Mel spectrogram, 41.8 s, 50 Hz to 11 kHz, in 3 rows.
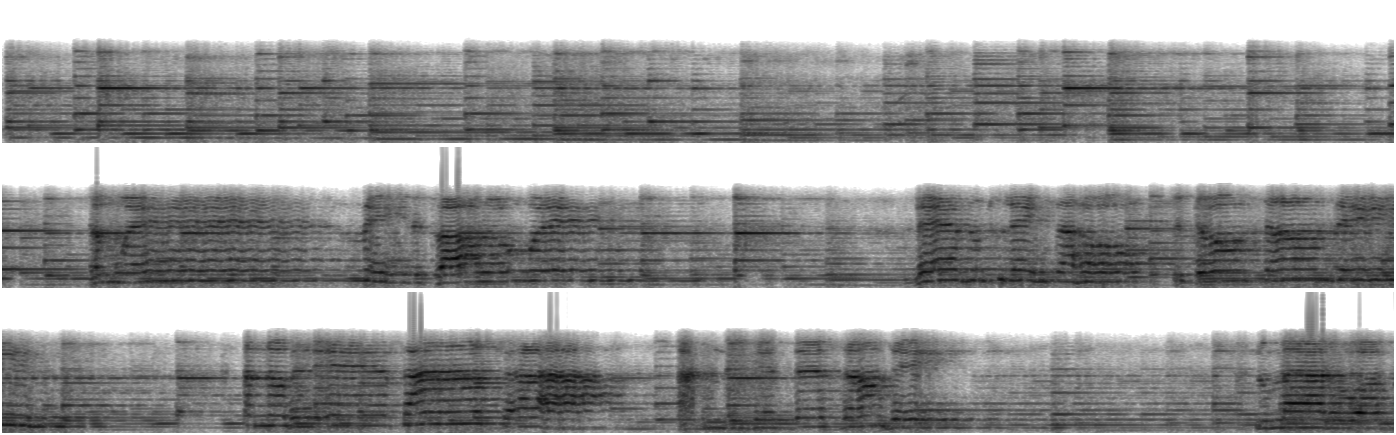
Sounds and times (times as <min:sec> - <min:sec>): Music: 0:00.0 - 0:41.7.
